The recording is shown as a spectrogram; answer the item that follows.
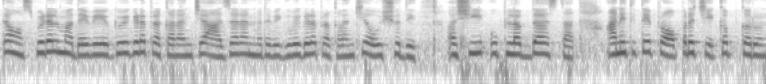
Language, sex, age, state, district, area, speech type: Marathi, female, 45-60, Maharashtra, Yavatmal, urban, spontaneous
